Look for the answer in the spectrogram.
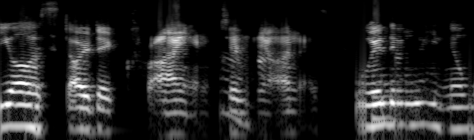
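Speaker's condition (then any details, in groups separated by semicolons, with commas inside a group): Cerebral palsy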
